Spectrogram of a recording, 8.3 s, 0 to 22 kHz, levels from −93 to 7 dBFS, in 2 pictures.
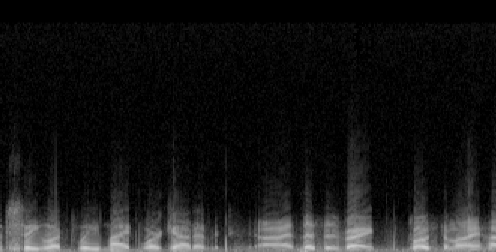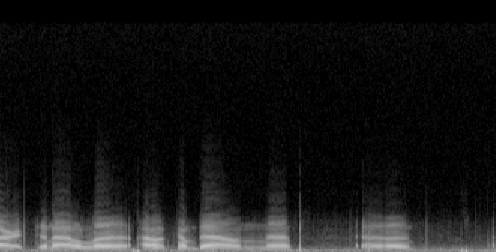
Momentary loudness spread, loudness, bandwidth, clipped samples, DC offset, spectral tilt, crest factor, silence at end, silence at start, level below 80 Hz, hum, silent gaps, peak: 14 LU; -24 LUFS; 6 kHz; under 0.1%; under 0.1%; -8.5 dB/octave; 18 dB; 0 s; 0 s; -50 dBFS; none; none; -6 dBFS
